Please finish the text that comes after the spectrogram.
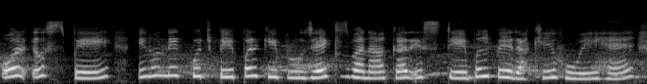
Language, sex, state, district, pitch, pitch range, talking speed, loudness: Hindi, female, Uttar Pradesh, Lalitpur, 335 Hz, 300-375 Hz, 150 wpm, -16 LUFS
